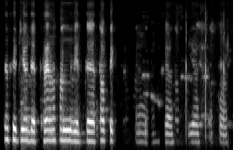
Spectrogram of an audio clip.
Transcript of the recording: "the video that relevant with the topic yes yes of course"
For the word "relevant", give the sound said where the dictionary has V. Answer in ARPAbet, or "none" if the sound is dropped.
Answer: F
